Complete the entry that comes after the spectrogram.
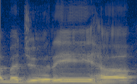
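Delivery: مجريها drawn out slowly, the ra and alif leaned toward an e sound; imala demonstration. Shown as a demonstration. Teacher showing students the imala, مجريها slow and leaned. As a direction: stretch مجريها slowly with the ra tilted to e. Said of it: "إمالة فتحة الراء وإمالة الألف".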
